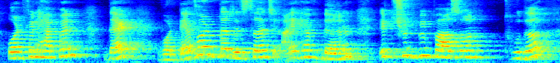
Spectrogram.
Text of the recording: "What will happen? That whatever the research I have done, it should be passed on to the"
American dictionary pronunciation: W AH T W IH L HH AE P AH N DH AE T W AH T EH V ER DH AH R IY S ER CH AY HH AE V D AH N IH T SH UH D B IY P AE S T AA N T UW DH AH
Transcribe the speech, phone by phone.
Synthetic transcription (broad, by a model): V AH T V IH L HH AE P AH N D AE T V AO T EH V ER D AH R IY S ER CH AY HH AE V D AH N IH T SH UH D B IY P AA S AA N T UW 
